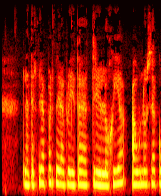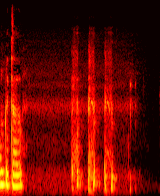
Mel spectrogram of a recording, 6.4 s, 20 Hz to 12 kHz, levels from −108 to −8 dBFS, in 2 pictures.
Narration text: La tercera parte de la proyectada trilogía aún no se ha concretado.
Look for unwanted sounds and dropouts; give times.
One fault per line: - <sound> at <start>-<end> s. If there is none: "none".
- cough at 4.6-5.6 s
